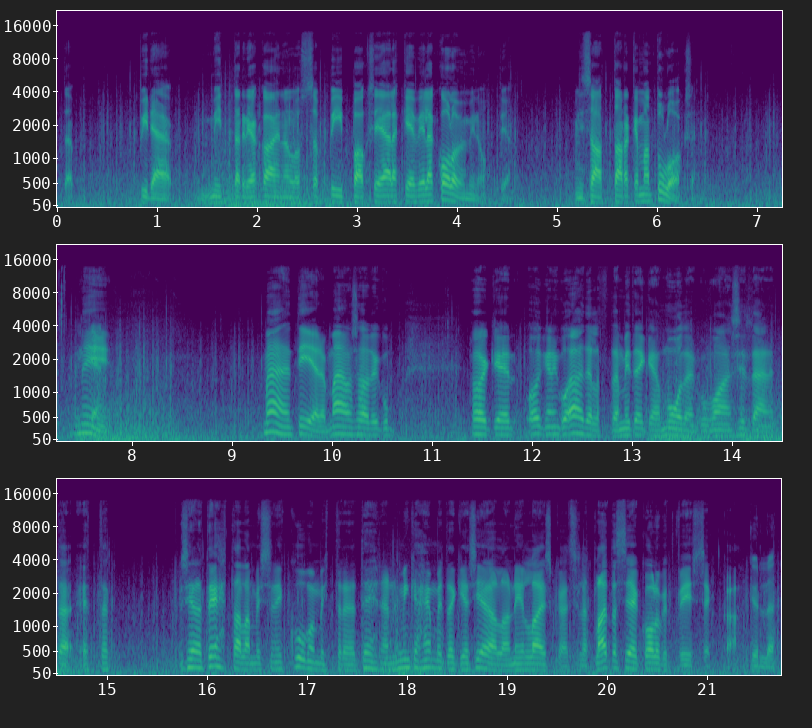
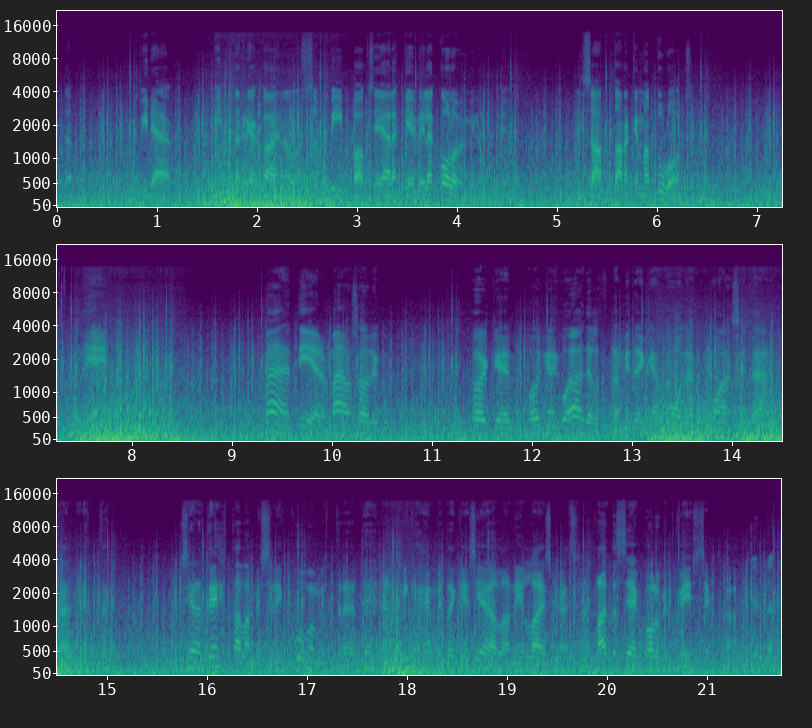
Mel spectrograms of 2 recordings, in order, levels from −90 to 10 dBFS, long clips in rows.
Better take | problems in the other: first | wind noise on the microphone; heavy; 3 dB below the speech; occasional gusts in the first

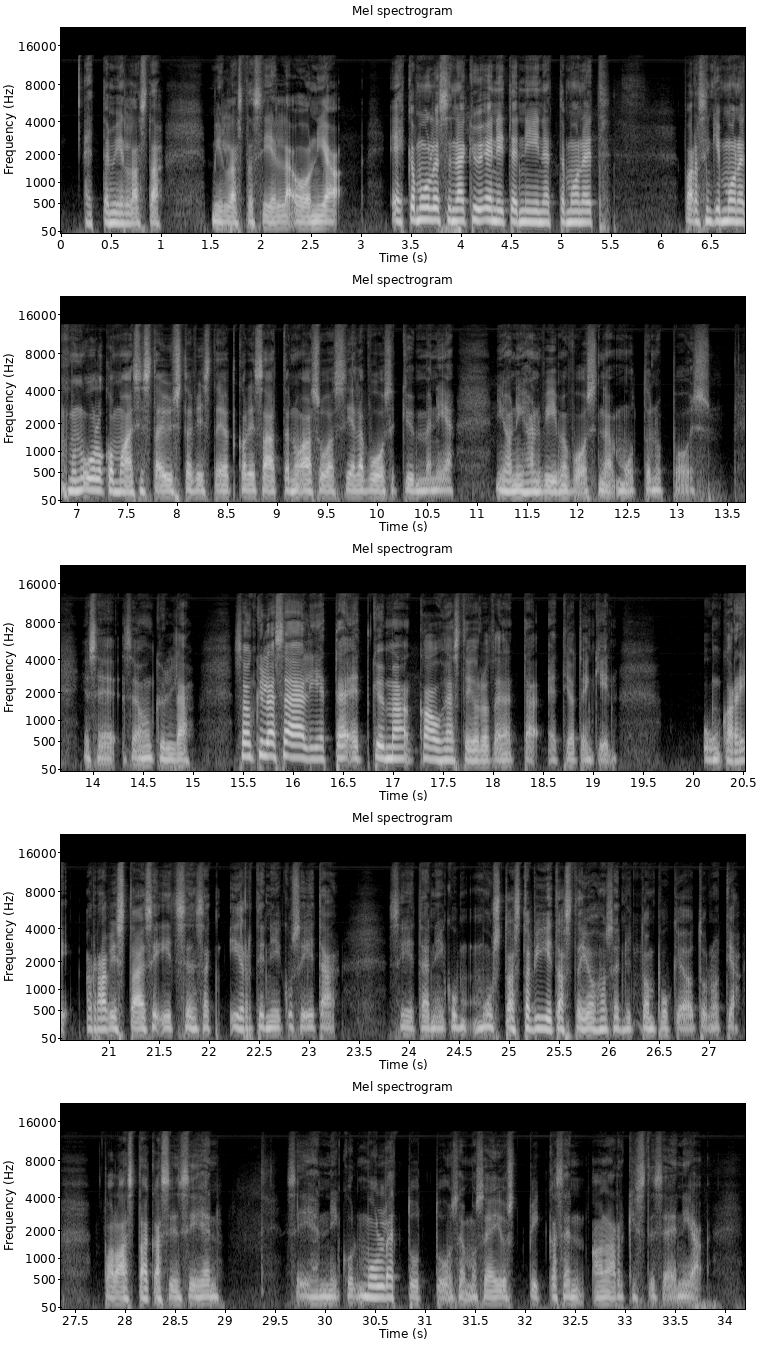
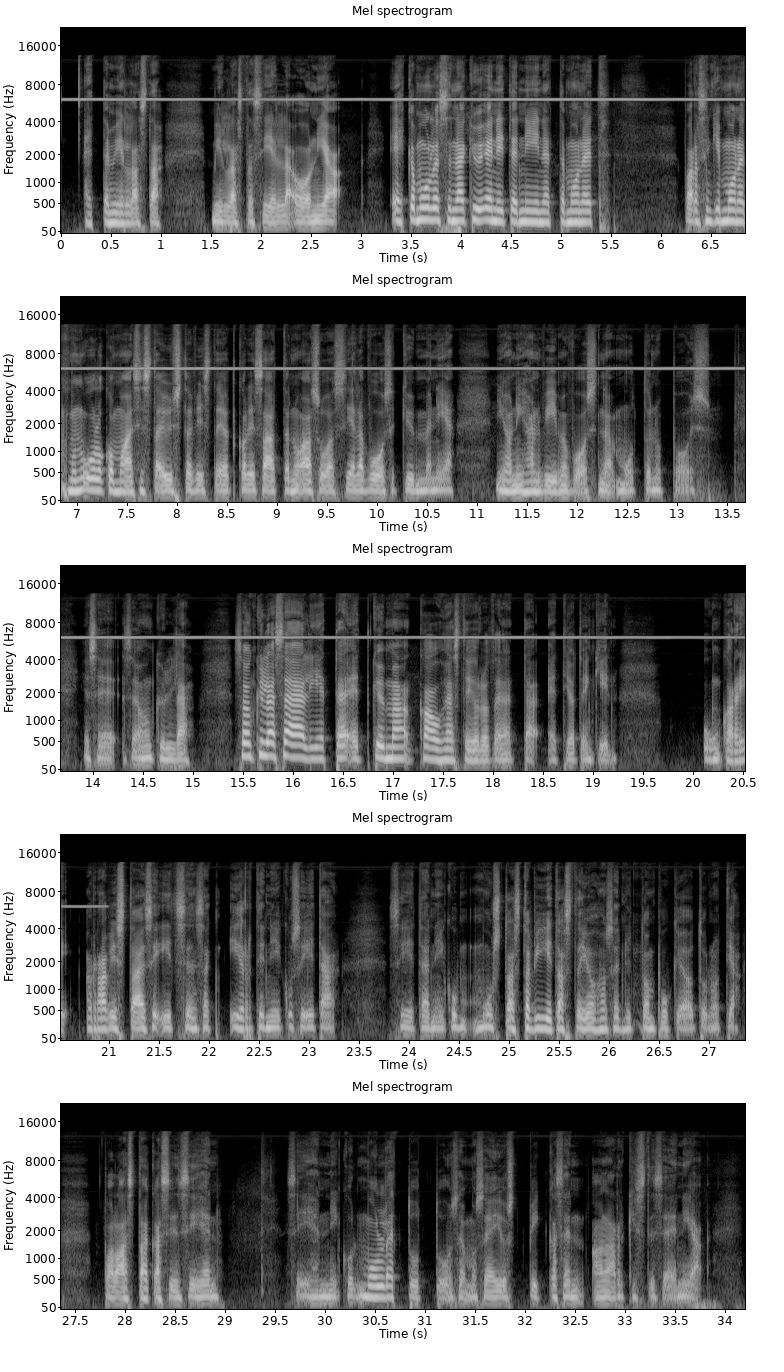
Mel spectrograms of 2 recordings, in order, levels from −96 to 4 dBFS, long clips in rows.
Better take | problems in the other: first | high-pitched whine; loud; until 21 s; 6 kHz, 7 dB below the speech

